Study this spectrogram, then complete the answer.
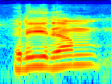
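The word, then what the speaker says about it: rhythm: रिदम, क्या पढ़ेंगे इसको, रिदम। School, watt, weather, while, white, our, वाई। तो इन तमाम वर्ड्स के अंदर एच की आवाज़ जो है वो साइलेंट है।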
